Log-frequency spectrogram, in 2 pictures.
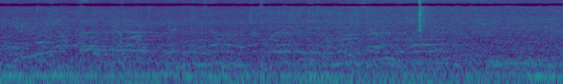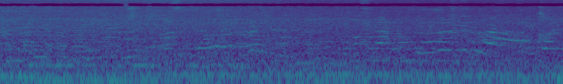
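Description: Traffic rumbles steadily along the street.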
